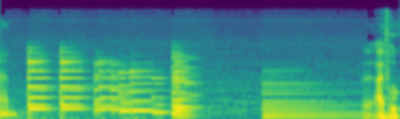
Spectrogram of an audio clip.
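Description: Grand piano played: a run of about six single notes in the first two seconds, a brief pause, then a chord held and left to ring.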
